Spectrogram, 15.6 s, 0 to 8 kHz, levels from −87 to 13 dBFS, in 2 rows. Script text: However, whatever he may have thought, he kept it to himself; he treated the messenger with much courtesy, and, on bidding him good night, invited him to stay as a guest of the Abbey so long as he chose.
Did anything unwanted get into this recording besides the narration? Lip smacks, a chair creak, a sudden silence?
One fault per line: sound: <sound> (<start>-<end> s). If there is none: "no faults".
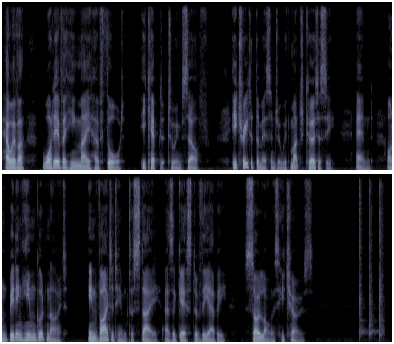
sound: tap (14.9-15.5 s)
